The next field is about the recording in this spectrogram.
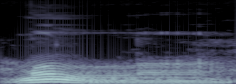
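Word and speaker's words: الله: panjang dua-duka dukirmullah mullah tafhimah lafaz Allah atau Lebih spesifiknya huruf lam didahului domah. Jadi dibacanya tebal bunyinya itu O itu biar terdengar tebal mullah. Kalau tipis bunyinya a kan lah gitu.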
